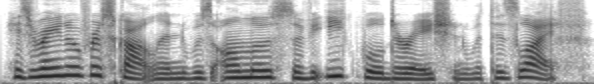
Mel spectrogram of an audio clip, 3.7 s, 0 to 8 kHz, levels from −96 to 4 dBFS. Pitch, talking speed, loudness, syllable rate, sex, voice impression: 225 Hz, 195 wpm, -18 LUFS, 5.0 syllables/s, female, feminine, adult-like, tensed, slightly powerful, bright, soft, fluent, intellectual, calm, friendly, elegant, lively, slightly kind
